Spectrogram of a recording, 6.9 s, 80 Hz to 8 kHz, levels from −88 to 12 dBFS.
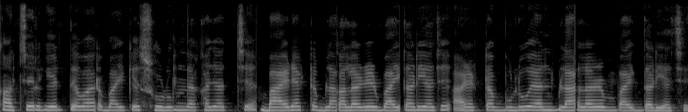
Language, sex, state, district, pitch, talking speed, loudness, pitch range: Bengali, female, West Bengal, Purulia, 235 Hz, 215 wpm, -32 LUFS, 225-245 Hz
